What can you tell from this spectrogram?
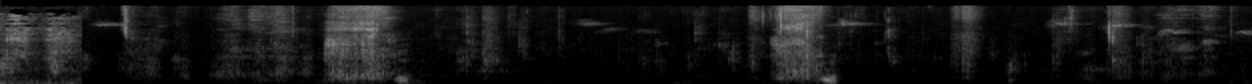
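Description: Close-up mouth sounds of eating rice and chicken curry by hand: two louder slurps, about two and four seconds in, as food is sucked off the fingers, with faint lip smacks and clicks between.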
